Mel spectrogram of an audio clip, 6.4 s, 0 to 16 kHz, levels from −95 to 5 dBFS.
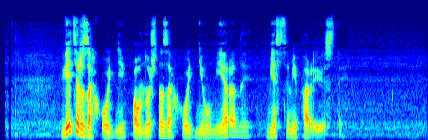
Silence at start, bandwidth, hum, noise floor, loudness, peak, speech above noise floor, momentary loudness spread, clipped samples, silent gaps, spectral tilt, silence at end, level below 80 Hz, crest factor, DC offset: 0.9 s; 10.5 kHz; none; -58 dBFS; -25 LUFS; -2 dBFS; 34 dB; 17 LU; under 0.1%; none; -5 dB/octave; 1.45 s; -66 dBFS; 24 dB; under 0.1%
